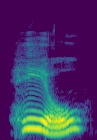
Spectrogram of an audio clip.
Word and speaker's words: he'll: So I'll, you'll, he'll. So that's like two syllables really. He'll, she'll, it'll, we'll, they'll. So that these are all more or less two syllables, okay, meaning I will, you will, he will, etc.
